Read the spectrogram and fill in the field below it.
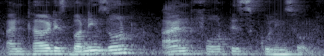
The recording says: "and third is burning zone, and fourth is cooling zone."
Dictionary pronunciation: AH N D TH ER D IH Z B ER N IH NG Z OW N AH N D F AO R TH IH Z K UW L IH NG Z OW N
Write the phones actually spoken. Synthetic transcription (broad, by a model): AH N D T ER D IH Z B ER N IH NG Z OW N AH N D F AO R T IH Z K UW L IH NG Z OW N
